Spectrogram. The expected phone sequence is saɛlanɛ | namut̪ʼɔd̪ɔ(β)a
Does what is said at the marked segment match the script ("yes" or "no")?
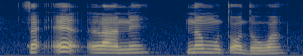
no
